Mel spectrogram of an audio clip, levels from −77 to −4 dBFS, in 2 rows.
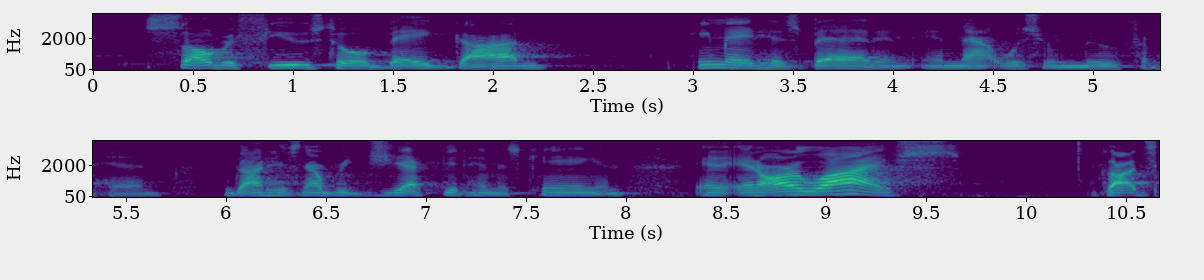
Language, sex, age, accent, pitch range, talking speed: English, male, 30-49, American, 115-140 Hz, 170 wpm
